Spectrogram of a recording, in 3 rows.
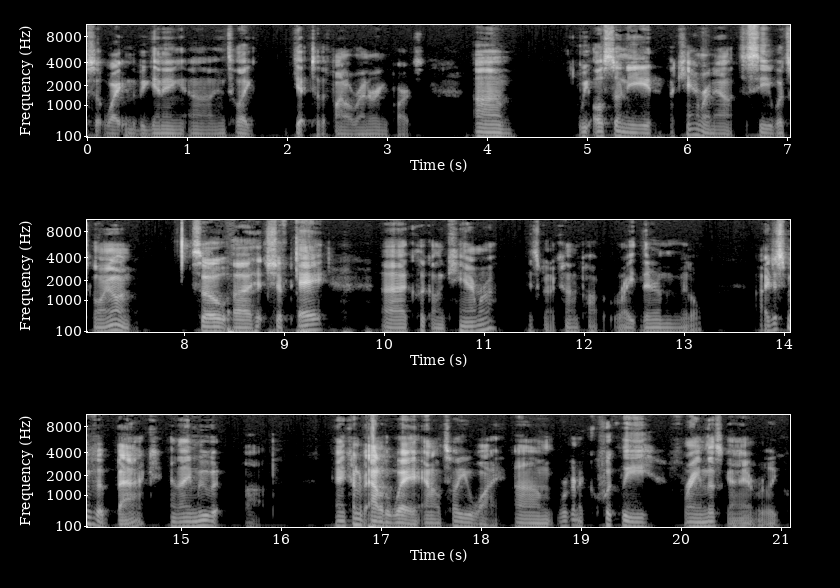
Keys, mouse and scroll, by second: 0.0-1.8 drag, 6.0-9.1 middle drag, 9.1 shift+a, 10.8 shift+a, 13.4-17.0 drag, 18.1-21.0 middle drag.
